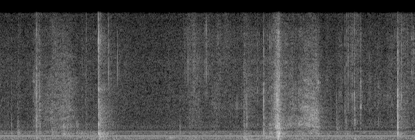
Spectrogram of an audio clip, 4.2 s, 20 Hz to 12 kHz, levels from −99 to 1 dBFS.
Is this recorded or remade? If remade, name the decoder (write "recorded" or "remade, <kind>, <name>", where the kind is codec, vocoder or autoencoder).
recorded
